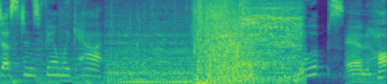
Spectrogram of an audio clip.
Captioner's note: hissing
